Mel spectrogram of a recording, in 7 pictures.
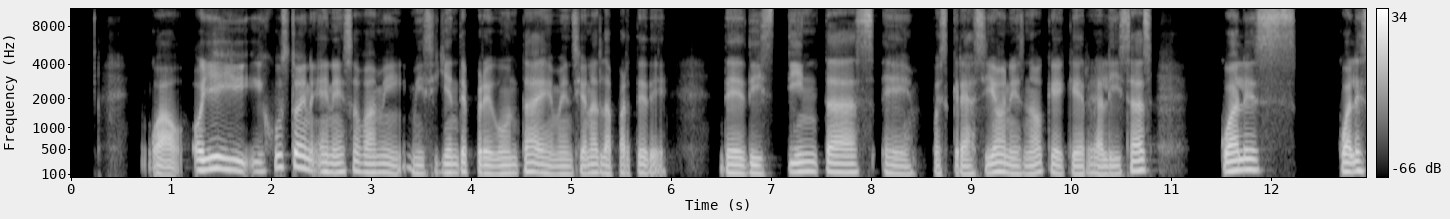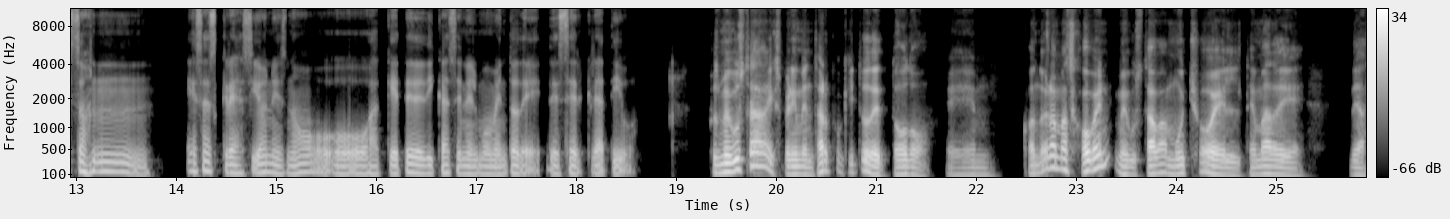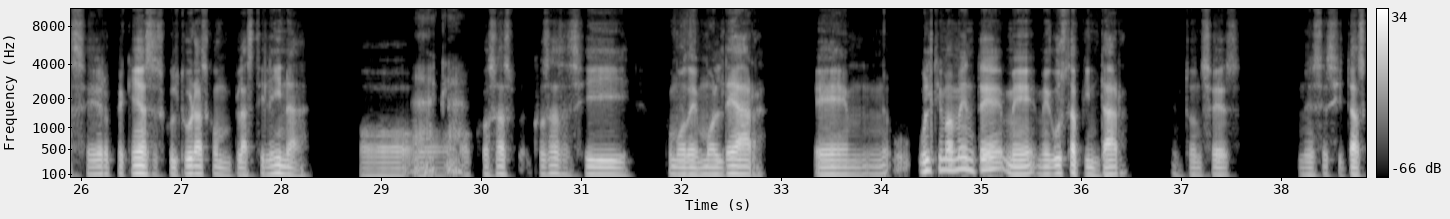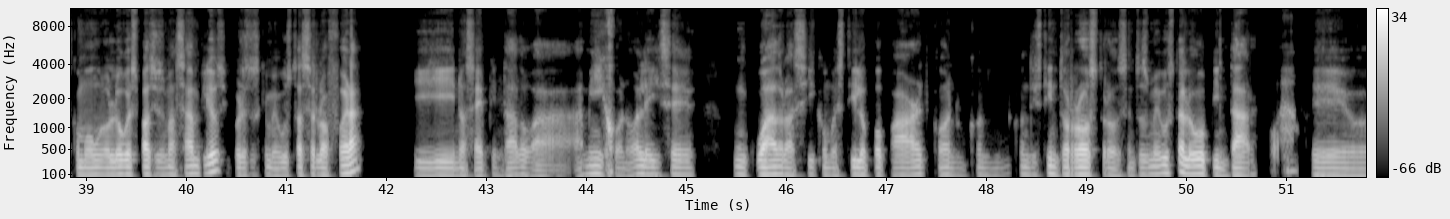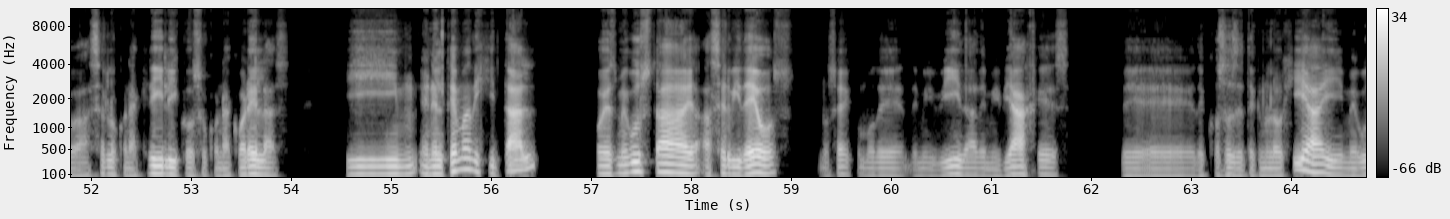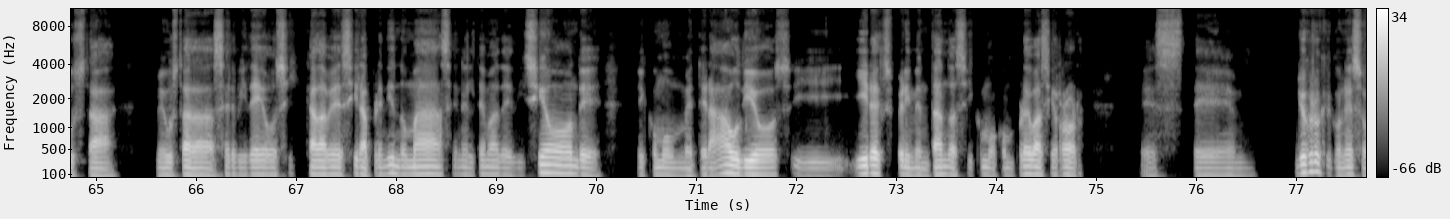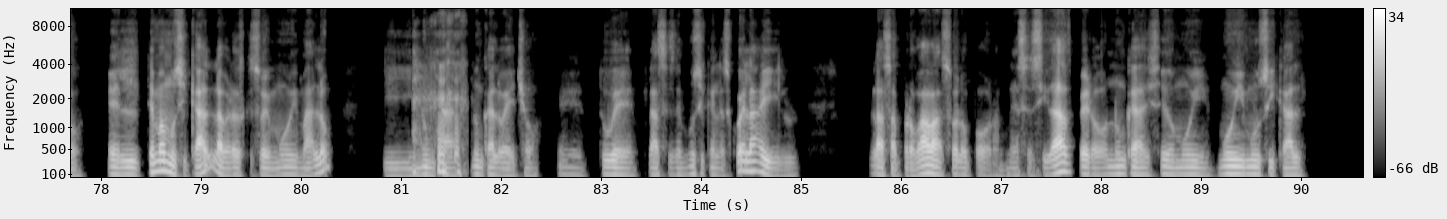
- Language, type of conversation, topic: Spanish, podcast, ¿Qué rutinas te ayudan a ser más creativo?
- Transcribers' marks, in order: laugh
